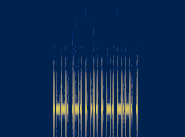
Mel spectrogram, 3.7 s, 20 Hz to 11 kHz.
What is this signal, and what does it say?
Morse code, heard as a keyed tone, about 44 wpm, 700 Hz. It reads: PRESENCE
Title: Top 1751-2000 Words 45wpm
